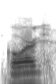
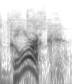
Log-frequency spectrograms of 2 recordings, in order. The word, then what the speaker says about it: Gork: They have our Viper player, Gorg. I don't know how to say his name. Oh, it's Gork.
